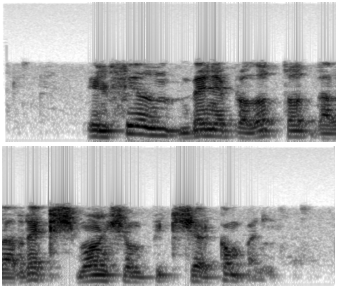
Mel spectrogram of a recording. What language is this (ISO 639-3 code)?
ita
